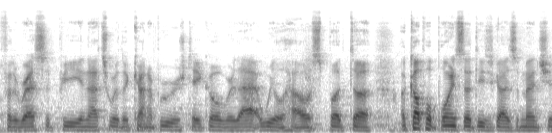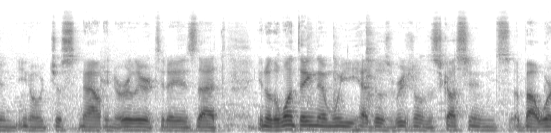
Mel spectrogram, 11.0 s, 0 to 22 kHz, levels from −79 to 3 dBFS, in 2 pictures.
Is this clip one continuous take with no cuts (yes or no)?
no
